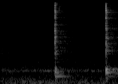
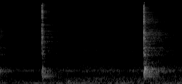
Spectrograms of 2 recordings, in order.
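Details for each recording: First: Ford CCRM fan relay module bench-wired for a Holley Terminator X with PCM power supplied: two sharp relay clicks about half a second apart, both circuits pulling in; normal relay operation, module fully powered. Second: Ford CCRM fan relay module bench-wired for a Holley Terminator X with the PCM power pin 10 unpowered: only one crisp relay click, main power on but PCM power circuit not energized, so the computer-controlled fan won't work.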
